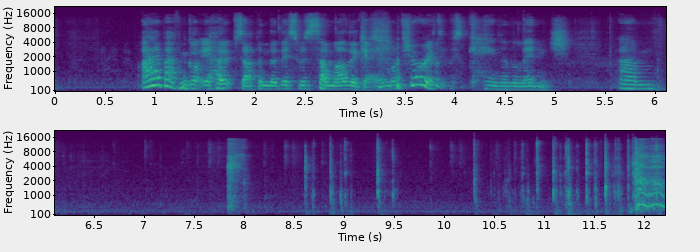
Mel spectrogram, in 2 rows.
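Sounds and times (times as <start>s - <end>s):
quiet electrical hum: 0.0s - 12.1s
speech: 1.2s - 6.2s
clicky mechanical keyboard typing: 7.6s - 12.1s.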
